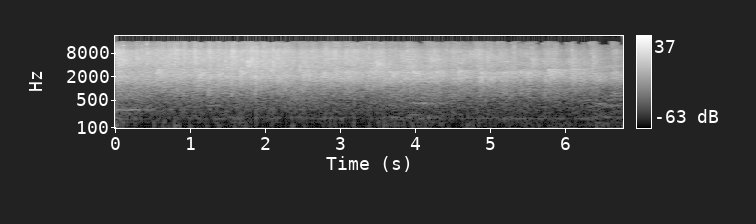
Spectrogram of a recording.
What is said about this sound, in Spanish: Dale un aplauso al Señor.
